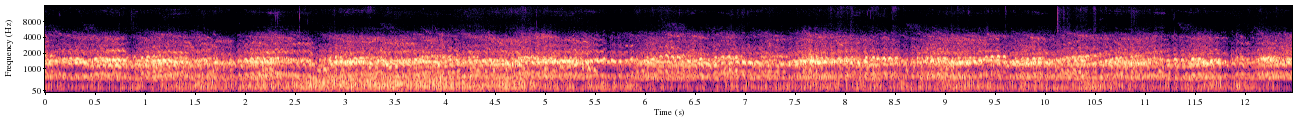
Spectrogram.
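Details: Mountain frogs crowd a once-quiet mountain pond after a light rain. A thick wall of overlapping croaks runs throughout, partly covered by a steady low rumble of noise.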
